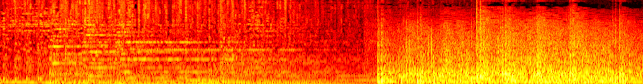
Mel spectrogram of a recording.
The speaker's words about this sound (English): Huge explosion shook the sky in the vicinity of Beirut's main airport in the early hours of Friday.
